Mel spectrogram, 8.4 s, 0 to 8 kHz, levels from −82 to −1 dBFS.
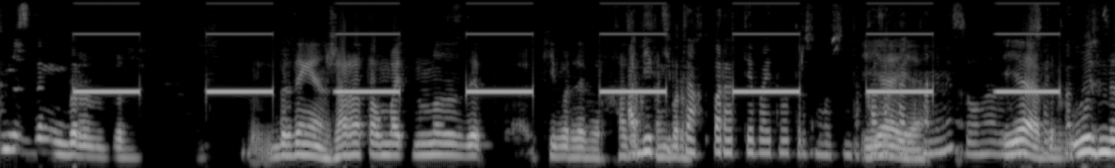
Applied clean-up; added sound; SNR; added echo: classical method Wiener filter.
